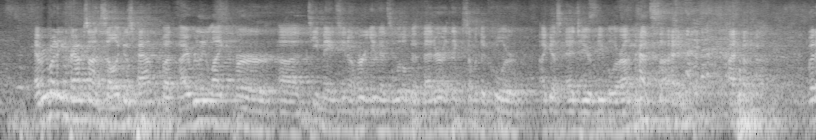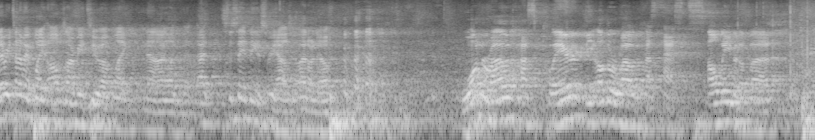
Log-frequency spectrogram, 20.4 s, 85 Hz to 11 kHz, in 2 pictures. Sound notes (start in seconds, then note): 14.4 laughs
